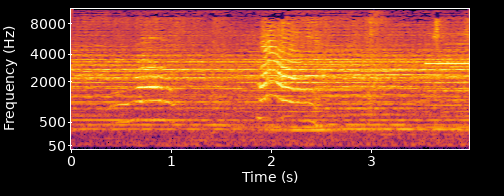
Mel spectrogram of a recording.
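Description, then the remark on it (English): A kitten meows twice, a short high cry followed by a longer, rising-and-falling mew, against a steady background hum with no talking. “Here, kitty kitty.”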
